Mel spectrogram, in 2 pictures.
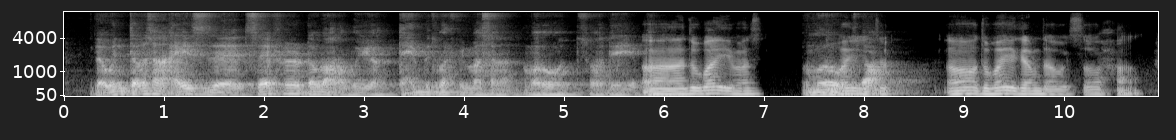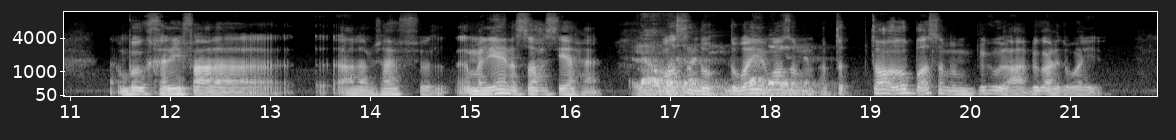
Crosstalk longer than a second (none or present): present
